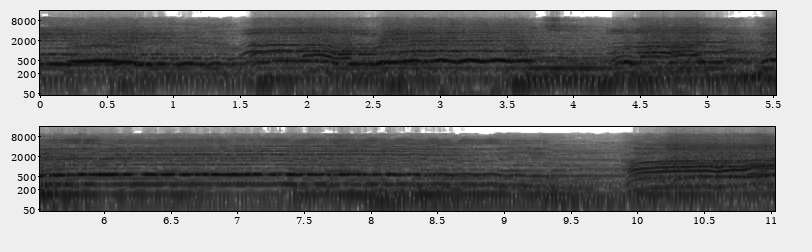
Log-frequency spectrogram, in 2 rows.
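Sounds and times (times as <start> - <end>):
gospel singing with instruments: 0.0 - 11.0.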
